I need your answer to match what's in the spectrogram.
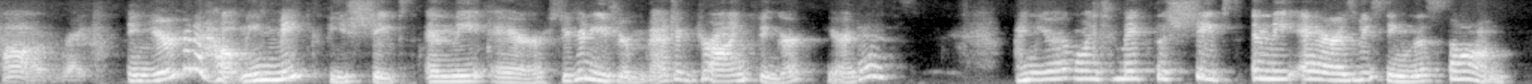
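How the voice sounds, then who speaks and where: In a small room at home, a preschool teacher in her thirties runs a children's storytime with songs, speaking encouragingly and posing simple questions. Her voice is fairly high, fairly bright and very animated, at a moderate pace, but the audio quality is poor.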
